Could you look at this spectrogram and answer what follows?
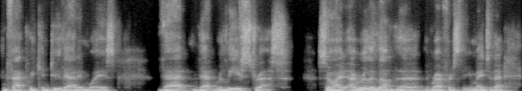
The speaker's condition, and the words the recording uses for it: None; typical speech.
